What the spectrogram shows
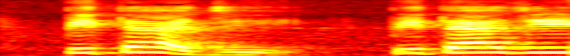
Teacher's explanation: पर बल दिया जा रहा है जोर दिया जा रहा है जब हम पिताजी बोलते हैं तो ता को खींचना पड़ता है ता पर जोर देना पड़ता है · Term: बलाघात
